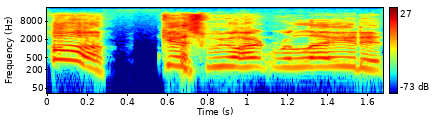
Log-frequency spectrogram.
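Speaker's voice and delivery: very high, dim-witted cartoon voice. Describing a movie's Frosty the Snowman to a friend: dumb Frosty the Snowman voice. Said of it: "So it's this dumb-ass voice".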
